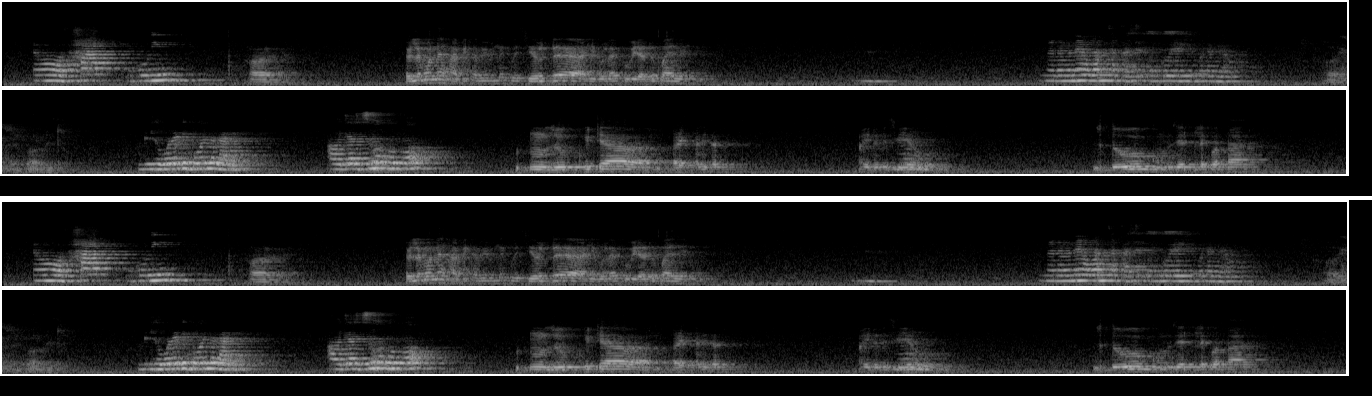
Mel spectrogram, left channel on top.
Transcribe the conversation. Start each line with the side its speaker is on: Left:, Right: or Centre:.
Right: অ সাপ গুই
Left: হয় হয় এইবিলাক মানে হাবি চাবি বিলাক বেছি হলে আহিবলৈ সুবিধাটো পাই যায়
Right: উম মানে মানে অকমান চাফা চিকুণ কৰি ৰাখিব লাগে আৰু
Left: হয়
Right: কাটি
Left: হয়
Right: কুটি
Left: বাউ হেইতো
Right: বিহুবলৈ দিবই নালাগে। আৰু এতিয়া
Left: হয়
Right: জোক হব
Left: উম, জু এতিয়া বাৰিষ সেইটো
Right: অ
Left: বেছিয়ে হ'ব। জ
Right: উম
Left: কোন জা <unintelligible>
